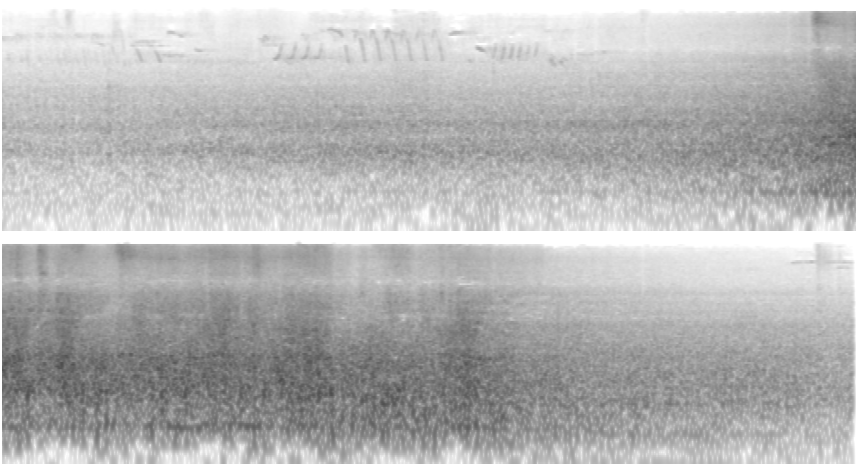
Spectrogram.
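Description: A train passing close by at speed, out of sight: a rushing rumble of wheels on rail that builds over several seconds, is loudest for about five seconds in the middle, then fades away.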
